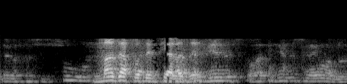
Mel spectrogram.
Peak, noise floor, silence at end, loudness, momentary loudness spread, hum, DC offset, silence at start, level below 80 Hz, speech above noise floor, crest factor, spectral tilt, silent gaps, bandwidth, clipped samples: 0 dBFS; -39 dBFS; 0 s; -16 LUFS; 21 LU; none; under 0.1%; 0 s; -56 dBFS; 20 dB; 20 dB; -9.5 dB/octave; none; 3.6 kHz; under 0.1%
